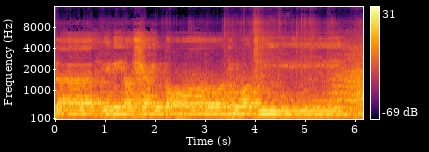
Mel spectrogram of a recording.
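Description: A man reciting the Qur'an in a drawn-out, melodic chant, holding each note for a second or more with slight ornaments and short breaks between phrases.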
